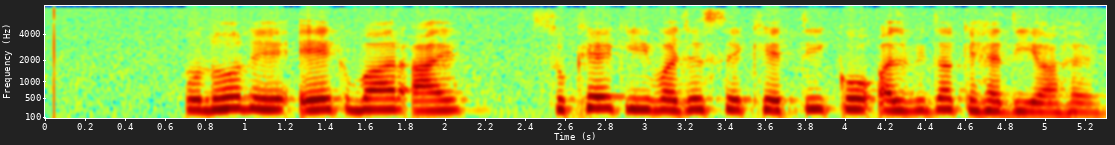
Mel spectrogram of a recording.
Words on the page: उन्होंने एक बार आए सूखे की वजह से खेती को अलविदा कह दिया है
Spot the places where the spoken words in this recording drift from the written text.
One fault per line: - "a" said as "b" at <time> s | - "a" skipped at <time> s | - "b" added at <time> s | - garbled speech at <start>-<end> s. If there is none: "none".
none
